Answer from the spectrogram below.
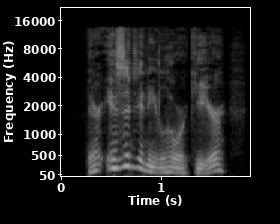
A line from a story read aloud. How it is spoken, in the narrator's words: Magnan gasped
